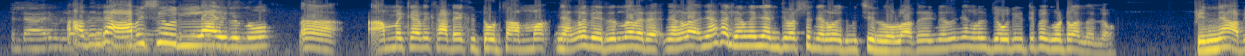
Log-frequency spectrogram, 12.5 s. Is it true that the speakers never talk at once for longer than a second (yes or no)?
no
